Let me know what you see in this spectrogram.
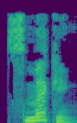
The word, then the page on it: smacking: British English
